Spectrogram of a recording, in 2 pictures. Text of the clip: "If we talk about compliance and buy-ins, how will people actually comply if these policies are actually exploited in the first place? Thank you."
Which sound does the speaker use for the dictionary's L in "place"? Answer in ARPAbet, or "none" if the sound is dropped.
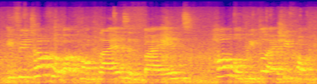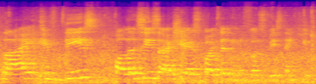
none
